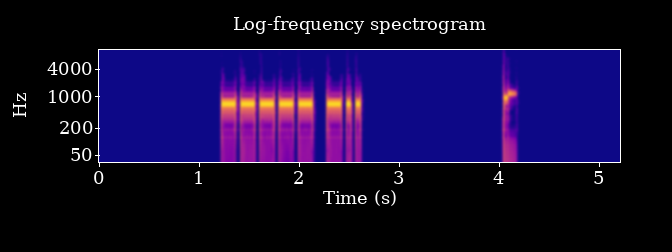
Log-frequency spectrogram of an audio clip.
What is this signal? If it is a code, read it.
Morse code, heard as a keyed tone, about 25 wpm, 700 Hz. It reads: 0D
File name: Two Letter-Number Combinations - 25wpm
